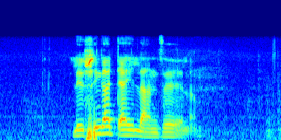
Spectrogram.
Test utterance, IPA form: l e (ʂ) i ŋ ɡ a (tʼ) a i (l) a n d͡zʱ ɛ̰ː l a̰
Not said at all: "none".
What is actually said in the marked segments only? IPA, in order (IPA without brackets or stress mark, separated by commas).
ʂ, tʼ, l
